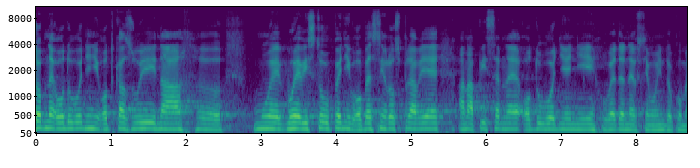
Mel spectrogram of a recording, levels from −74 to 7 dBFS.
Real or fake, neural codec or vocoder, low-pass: real; none; 9.9 kHz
